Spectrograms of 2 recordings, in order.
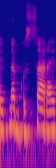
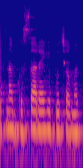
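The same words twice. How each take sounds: First: Said in the usual way. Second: Quick annoyed outburst, half joking; fast fed-up rant. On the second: Real, not acted. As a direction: rattle off इतना गुस्सा आ रहा है quickly in exasperation.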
